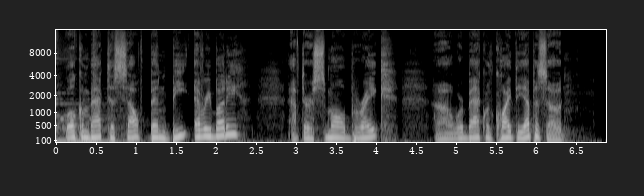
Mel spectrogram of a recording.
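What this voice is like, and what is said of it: Scratchy, slightly hoarse voice. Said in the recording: “my voice is a little scratchy. Battling the back end of a cold”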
